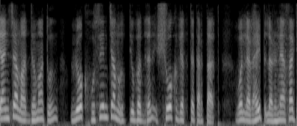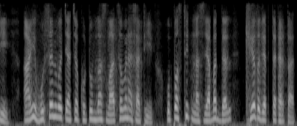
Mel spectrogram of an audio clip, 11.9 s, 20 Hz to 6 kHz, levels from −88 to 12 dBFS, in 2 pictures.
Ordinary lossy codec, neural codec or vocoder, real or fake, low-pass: AAC, 24 kbps; codec, 16 kHz, 0.5 kbps, FunCodec, trained on Chinese and English, 25 frames a second; fake; 5.4 kHz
